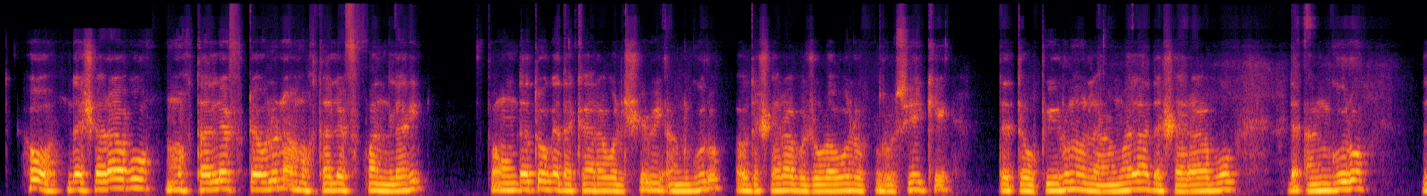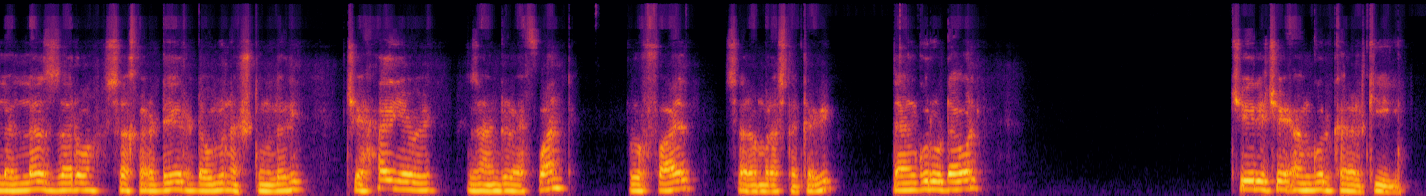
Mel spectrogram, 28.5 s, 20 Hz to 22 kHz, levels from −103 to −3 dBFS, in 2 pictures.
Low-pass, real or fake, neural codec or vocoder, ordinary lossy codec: 19.8 kHz; real; none; Opus, 16 kbps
